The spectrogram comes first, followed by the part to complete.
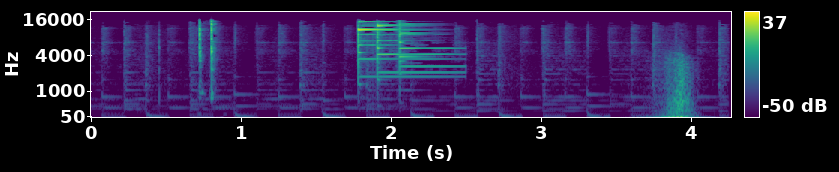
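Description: Subscribe-button animation sound effects over a steady music beat: a sharp double mouse click about three-quarters of a second in, then a bright bell chime that rings out and fades. Near the end a loud swelling whoosh rises to a peak.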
